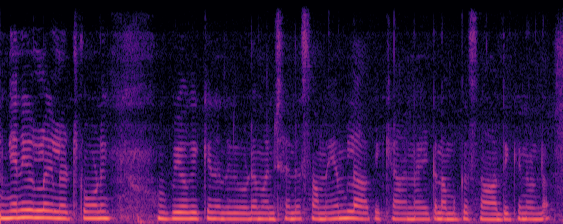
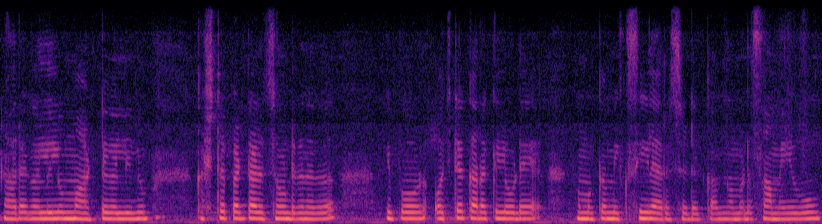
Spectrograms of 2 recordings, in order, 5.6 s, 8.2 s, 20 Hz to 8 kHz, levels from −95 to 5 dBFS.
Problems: constant background noise, low volume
